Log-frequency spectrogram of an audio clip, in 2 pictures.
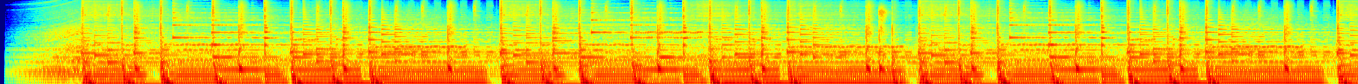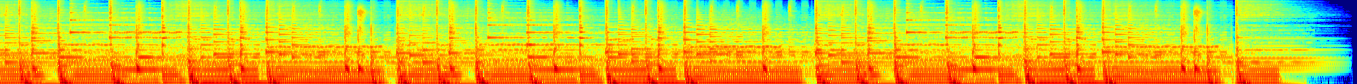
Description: -Tempo Cool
